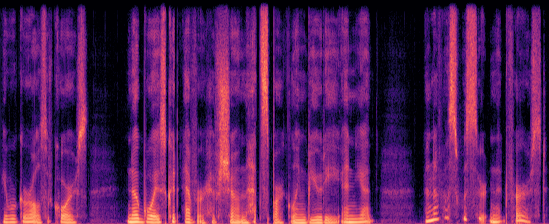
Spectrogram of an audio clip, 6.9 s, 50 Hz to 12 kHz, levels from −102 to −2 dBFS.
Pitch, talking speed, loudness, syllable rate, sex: 185 Hz, 200 wpm, -21 LUFS, 5.1 syllables/s, female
